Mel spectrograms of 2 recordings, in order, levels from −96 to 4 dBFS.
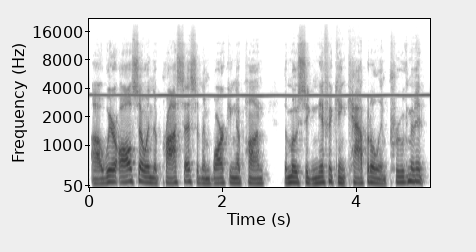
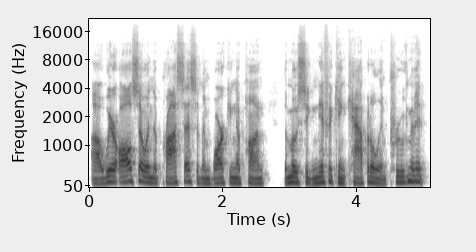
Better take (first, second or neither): second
